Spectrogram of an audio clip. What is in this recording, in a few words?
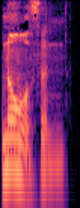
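"northern", British English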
